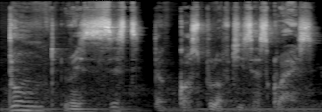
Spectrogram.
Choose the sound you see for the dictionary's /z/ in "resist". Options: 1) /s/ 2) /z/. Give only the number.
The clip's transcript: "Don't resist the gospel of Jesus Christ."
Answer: 2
